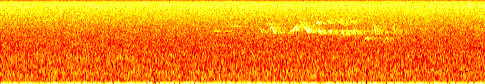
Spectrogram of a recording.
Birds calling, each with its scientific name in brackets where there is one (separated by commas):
Fox Sparrow (Passerella iliaca)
